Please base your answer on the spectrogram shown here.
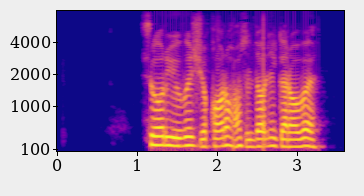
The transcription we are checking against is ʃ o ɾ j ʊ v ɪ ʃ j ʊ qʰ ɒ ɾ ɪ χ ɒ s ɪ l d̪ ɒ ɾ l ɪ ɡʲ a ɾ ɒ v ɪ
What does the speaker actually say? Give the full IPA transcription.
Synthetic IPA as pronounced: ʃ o ɾ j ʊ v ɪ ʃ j ʊ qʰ ɒ ɾ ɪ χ ɒ s ɪ l d̪ ɒ ɾ l ɪ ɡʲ a ɾ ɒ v ɪ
